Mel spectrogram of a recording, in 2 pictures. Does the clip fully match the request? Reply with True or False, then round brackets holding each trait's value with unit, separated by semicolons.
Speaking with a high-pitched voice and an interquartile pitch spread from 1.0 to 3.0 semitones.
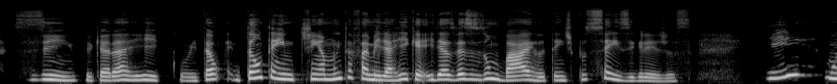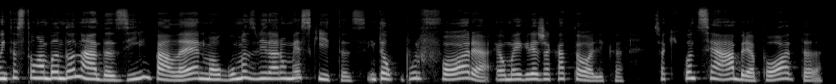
False (230 Hz; 5.0 semitones)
